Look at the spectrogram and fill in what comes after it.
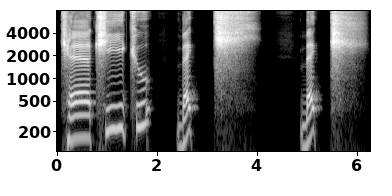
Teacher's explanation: Bedanya kalau kaf ada hamesnya. Dia masuk kepada sifat hames.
